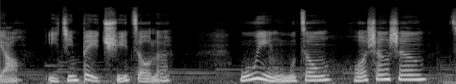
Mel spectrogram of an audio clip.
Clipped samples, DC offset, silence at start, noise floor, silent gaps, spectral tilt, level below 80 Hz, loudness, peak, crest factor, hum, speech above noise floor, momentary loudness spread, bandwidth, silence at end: under 0.1%; under 0.1%; 0 s; -43 dBFS; none; -4 dB/octave; -44 dBFS; -18 LUFS; -2 dBFS; 16 dB; none; 25 dB; 9 LU; 15.5 kHz; 0 s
